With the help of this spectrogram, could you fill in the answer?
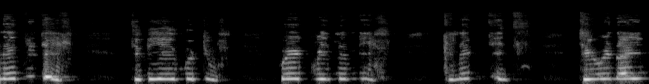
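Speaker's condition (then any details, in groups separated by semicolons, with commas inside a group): Cerebral palsy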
